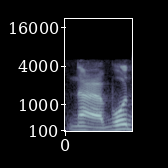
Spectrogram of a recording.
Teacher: تضمين الدال ضما خفيفا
